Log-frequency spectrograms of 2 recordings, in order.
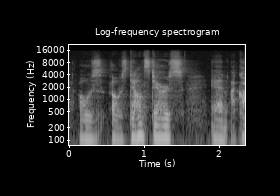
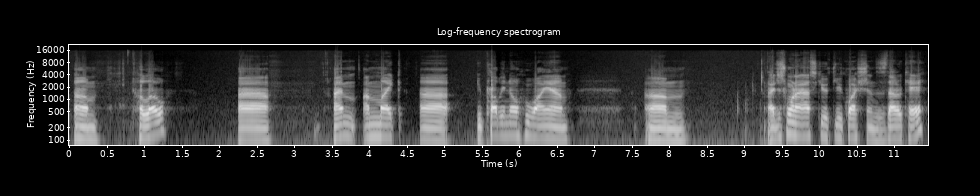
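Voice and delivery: much louder, halting address with pauses; calling out tentatively; 11 dB louder than usual. Pretend. Introducing himself to the spirit in the box, loud and hesitant. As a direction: speak up clearly to an unseen presence, hesitant.

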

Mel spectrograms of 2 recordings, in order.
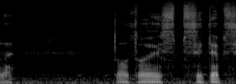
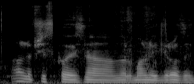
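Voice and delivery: ordinary talk, nothing marked

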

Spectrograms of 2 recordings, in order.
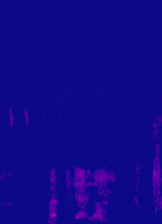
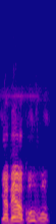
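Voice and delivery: loud, raised-pitch irritation; exasperated; 4 semitones higher, 9 dB louder than usual. Real, not acted. Companion pushing Majid to go and look, exasperated. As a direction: scold a hesitant friend loudly.

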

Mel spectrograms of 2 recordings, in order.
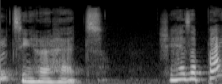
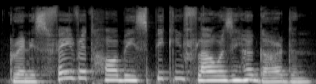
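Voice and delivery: usual speaking voice

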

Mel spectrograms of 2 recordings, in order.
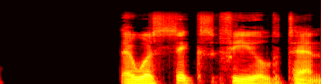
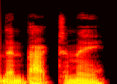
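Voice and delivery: plain reading voice

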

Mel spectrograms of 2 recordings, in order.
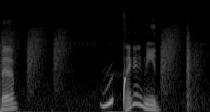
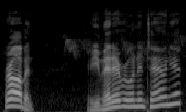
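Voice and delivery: cheerful woman voice; 8 semitones higher, 3 dB louder than usual. Acted. Voicing Robin.

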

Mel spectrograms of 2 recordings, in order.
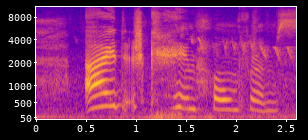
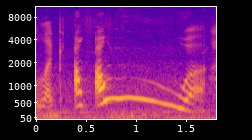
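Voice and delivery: much higher, slow howl; imitating dog howl; 10 semitones higher, 5 dB louder, much slower than usual. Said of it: "I have saw Jackie howl".

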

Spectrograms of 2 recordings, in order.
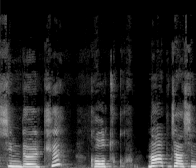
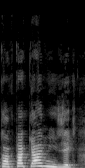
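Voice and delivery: usual speaking voice

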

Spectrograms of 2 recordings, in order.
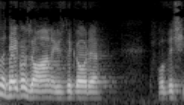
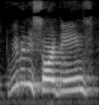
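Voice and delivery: put-on child calling her mom; 7 dB louder than usual. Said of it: "She says".

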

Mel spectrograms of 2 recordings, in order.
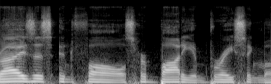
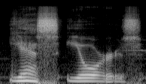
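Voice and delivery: indulgent woman; 6 semitones higher than usual. A narrator's reading. Woman's indulgent reply, voiced.

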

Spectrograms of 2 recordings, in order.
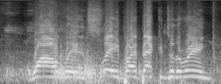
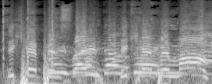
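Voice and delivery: excited call; 6 semitones higher than usual. Real, not acted. Commentator rising excitement.

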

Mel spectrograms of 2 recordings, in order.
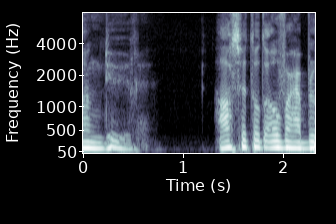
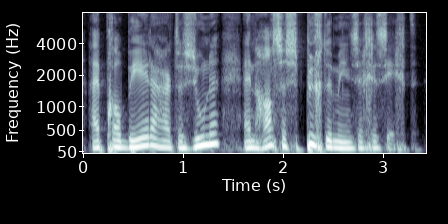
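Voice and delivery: plain reading voice

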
